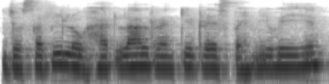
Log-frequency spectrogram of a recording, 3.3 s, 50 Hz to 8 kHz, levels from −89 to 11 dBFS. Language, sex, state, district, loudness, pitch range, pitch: Hindi, male, Jharkhand, Ranchi, -14 LUFS, 135-145 Hz, 140 Hz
